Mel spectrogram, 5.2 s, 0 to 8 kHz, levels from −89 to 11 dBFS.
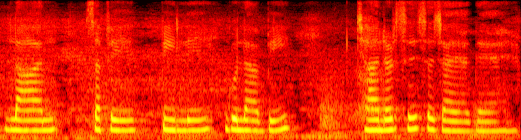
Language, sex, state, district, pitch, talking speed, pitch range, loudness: Hindi, female, Uttar Pradesh, Lucknow, 220 Hz, 105 wpm, 215-230 Hz, -17 LUFS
